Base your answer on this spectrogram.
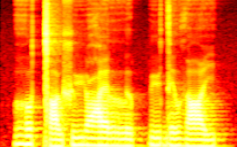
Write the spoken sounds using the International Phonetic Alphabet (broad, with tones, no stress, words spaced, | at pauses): ɦo˦ ǀɑ˨u̯ʃyː˦ʕæ˦ lːɯ˨pːyː˦de˦u̯ ðɑ˦i̯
